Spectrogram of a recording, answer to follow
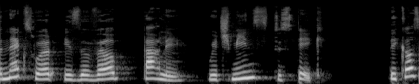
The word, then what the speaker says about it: parlez: It becomes this, but it's pronounced the same way, parler. Est-ce que vous parlez anglais?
